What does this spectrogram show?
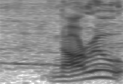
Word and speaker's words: Naru: news that dropped today naru organics is that you pronounce that that is correct that is absolutely how you announce that i'll quickly run you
